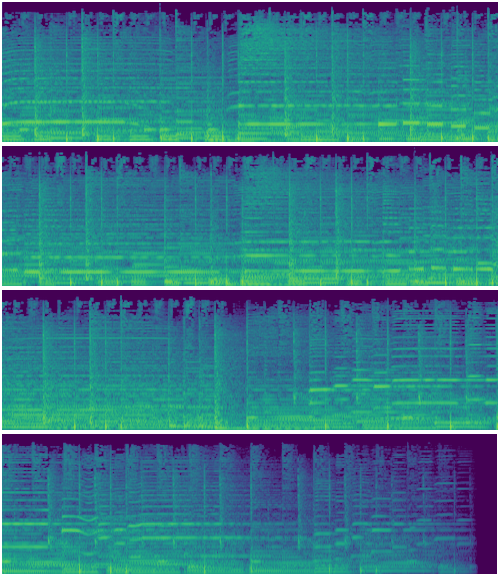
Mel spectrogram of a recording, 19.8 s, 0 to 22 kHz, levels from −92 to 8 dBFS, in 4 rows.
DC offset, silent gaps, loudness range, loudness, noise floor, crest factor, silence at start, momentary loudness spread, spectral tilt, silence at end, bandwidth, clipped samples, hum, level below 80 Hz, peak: under 0.1%; none; 5 LU; -18 LUFS; -48 dBFS; 18 dB; 0 s; 10 LU; -4.5 dB/octave; 0.5 s; 17.5 kHz; under 0.1%; none; -28 dBFS; 0 dBFS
